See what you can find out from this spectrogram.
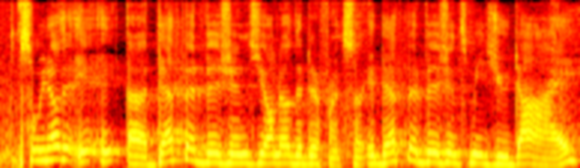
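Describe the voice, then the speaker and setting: Audible room echo and noticeable background noise surround a fairly quick delivery with ordinary pitch variation. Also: man. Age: 60s. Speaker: religious talk show host teaching about the afterlife. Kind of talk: casual teaching chat. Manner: halting, many fillers and restarts.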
